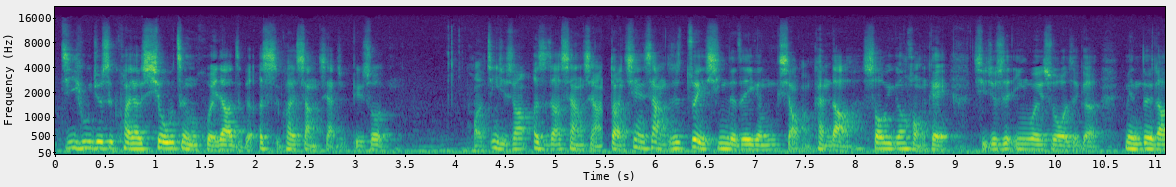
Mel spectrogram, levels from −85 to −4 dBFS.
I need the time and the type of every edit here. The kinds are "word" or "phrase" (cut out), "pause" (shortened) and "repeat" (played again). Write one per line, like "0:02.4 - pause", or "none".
0:05.5 - phrase
0:07.5 - phrase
